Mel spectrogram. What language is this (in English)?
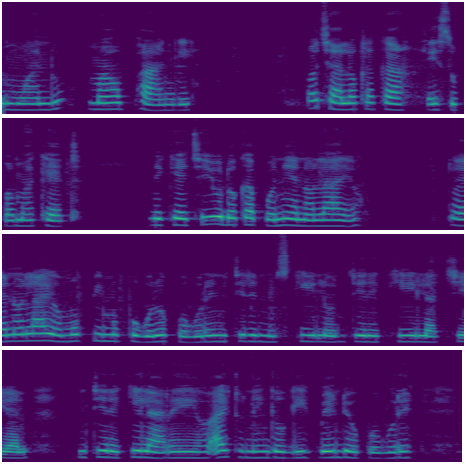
Luo (Kenya and Tanzania)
